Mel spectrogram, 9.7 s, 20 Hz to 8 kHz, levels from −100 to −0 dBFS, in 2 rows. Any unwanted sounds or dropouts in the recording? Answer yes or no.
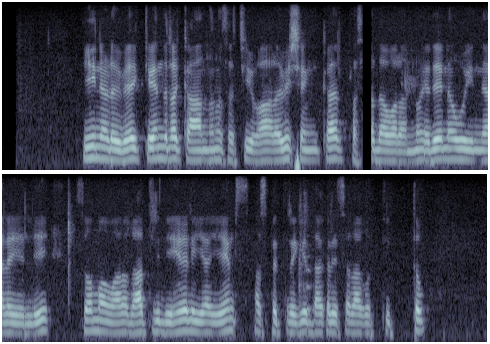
yes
